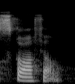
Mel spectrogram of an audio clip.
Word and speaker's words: Scafell: formally the name was spelled scoffel which better reflects local pronunciation this spelling has declined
